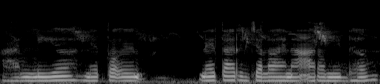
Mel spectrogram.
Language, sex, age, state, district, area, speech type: Santali, female, 30-45, Jharkhand, East Singhbhum, rural, spontaneous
